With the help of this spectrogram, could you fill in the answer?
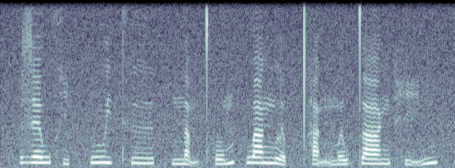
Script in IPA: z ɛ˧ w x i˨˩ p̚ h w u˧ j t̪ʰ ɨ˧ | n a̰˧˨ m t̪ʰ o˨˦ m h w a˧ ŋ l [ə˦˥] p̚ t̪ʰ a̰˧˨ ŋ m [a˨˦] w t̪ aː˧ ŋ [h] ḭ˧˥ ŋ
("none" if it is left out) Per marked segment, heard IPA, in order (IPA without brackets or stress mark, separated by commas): ə˨˩, ə˨˦, h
